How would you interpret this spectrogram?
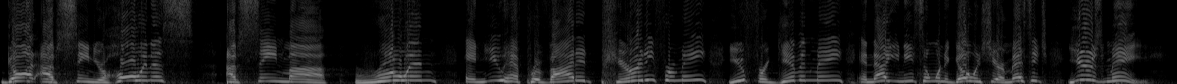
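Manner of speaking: high, earnest, pleading offer to God; eager volunteer. Acted. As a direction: beg to be sent, full of zeal. Isaiah voiced volunteering to God.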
